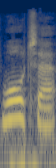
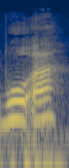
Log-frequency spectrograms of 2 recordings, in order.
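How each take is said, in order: First: The T is clearly pronounced in the middle. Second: The T is dropped and replaced by a catch. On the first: "instead of water" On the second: "T's and say words like water"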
